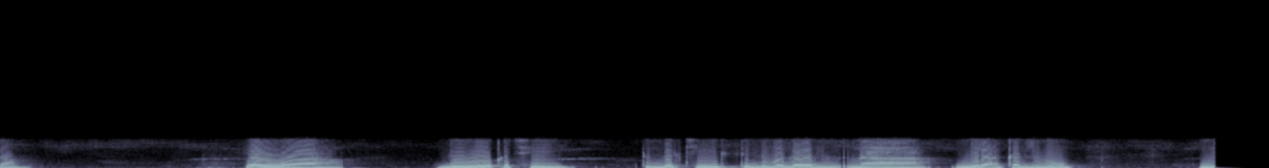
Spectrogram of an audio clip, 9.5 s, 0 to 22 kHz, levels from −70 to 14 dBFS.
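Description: A harsh, gritty fuzz rides on this speech recording from start to finish. Every louder syllable breaks up, because the peaks sit pressed against a ceiling. This is hard clipping from heavy overload, with the signal driven about 22 dB past what the chain could pass. At that level roughly a third of the waveform is sliced flat. Those squared-off tops spray harmonics high into the band, and the result is distortion on everything rather than occasional crackle. The recording also has a cut-off end: at 9.11 s the sound is chopped mid-utterance and drops straight into dead digital silence, with no decay or room tail. That points to the final stretch of audio never being written out, so the clip ends abruptly instead of fading. Through all of this the band stops near 4 kHz, which fits narrowband G.711 telephone coding.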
